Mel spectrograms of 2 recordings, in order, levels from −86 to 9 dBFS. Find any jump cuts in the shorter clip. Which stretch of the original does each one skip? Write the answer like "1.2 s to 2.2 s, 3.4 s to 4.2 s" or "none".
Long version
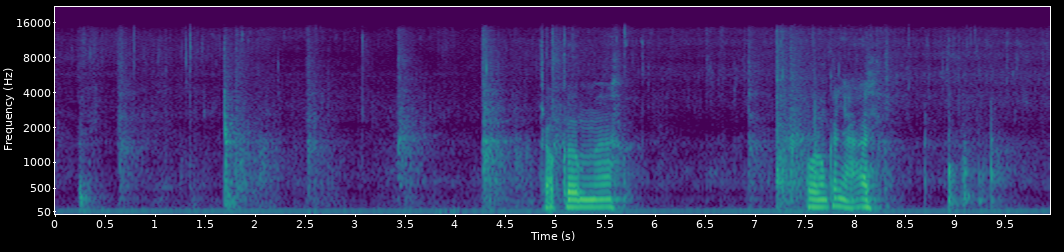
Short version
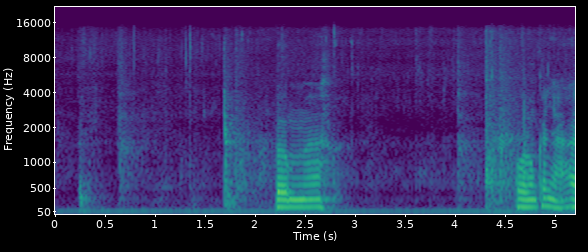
2.2 s to 5.1 s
